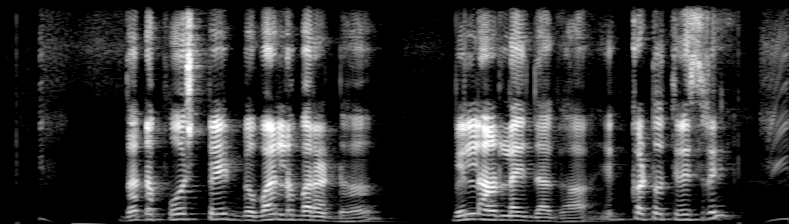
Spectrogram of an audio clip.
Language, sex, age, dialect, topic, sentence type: Kannada, male, 51-55, Dharwad Kannada, banking, question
